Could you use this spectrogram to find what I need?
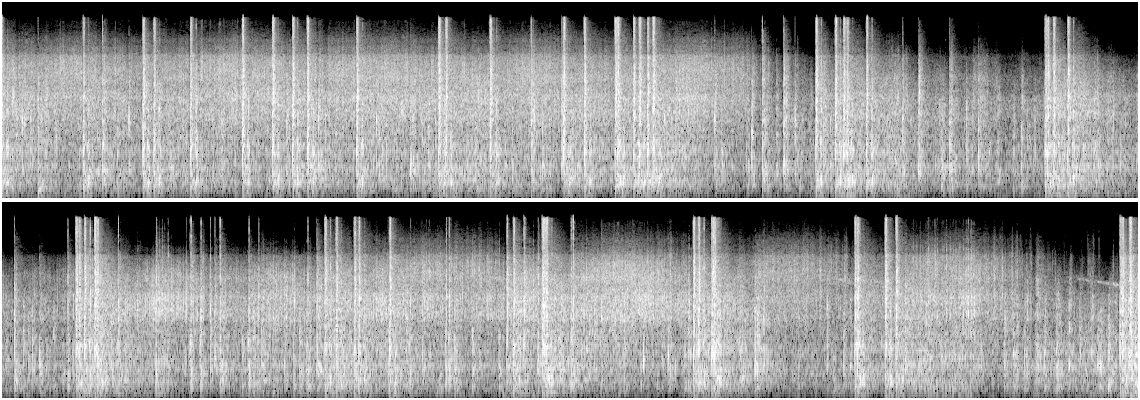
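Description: Fireworks bang and crackle continuously nearby and in the distance.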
